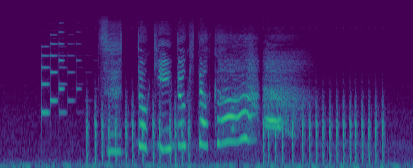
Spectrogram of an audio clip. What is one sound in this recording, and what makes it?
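A young woman speaks softly and warmly.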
